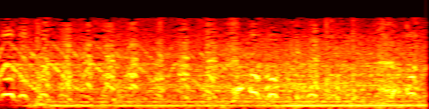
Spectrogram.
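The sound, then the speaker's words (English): A steady, droning vehicle engine hums during a car chase underneath a busy wash of overlapping voices and chatter, with the motor noise holding constant and fairly loud throughout. “Look at your old car chase.”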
